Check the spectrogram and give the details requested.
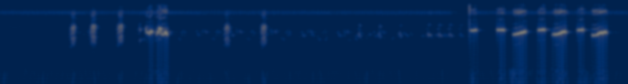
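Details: Agitated sooty-headed bulbul challenging a rival: a few sharp clicks and scattered soft notes, then a fast series of bright, slurred two-note chirps, one rising and one dipping, repeated in quick succession.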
